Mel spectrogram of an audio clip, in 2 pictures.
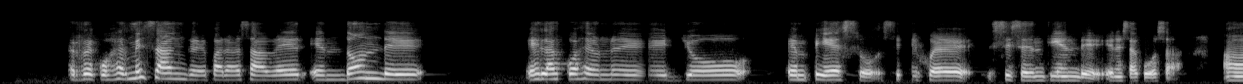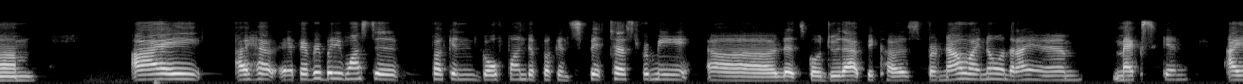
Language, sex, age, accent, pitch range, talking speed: English, female, 30-49, American, 205-255 Hz, 130 wpm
